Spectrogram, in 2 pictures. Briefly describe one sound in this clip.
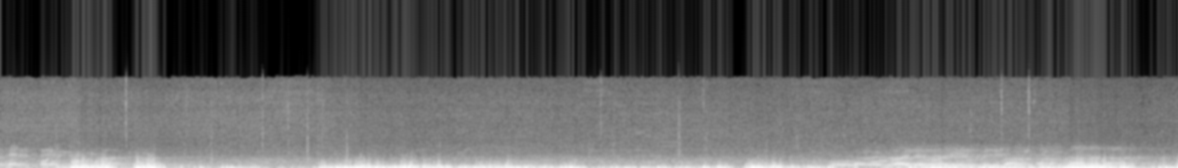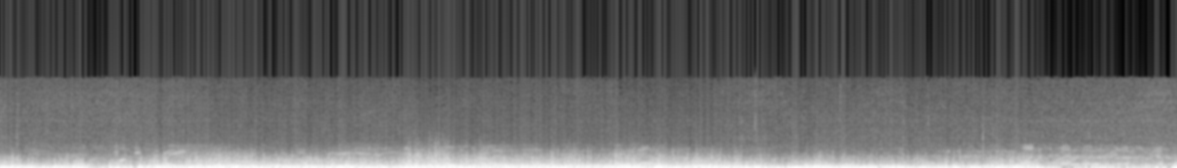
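A horse gallops, its hooves thudding on grass.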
